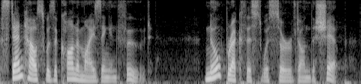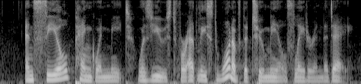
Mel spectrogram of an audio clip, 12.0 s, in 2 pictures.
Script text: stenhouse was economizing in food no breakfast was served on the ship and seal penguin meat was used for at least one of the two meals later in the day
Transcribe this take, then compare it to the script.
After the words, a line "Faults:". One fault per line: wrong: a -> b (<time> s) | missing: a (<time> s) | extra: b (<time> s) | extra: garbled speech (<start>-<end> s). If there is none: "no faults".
stenhouse was economizing in food no breakfast was served on the ship and seal penguin meat was used for at least one of the two meals later in the day
Faults:
no faults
